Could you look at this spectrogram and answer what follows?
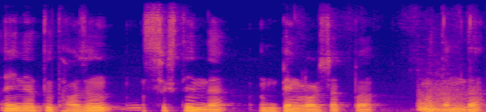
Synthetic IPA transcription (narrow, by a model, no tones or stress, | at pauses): ɐjnɐtut̪ʰawd͡ʒɐnsikstindɐ | beŋɡlɔɾzɐt̚pːɐ | mɐtɐmdɐ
